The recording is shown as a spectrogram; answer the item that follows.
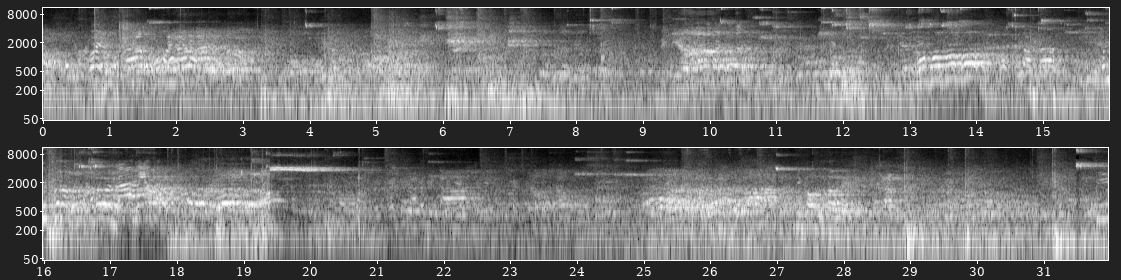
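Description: Basketball bouncing on a hardwood gym floor during play, with players' voices calling out, all echoing in a large sports hall.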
